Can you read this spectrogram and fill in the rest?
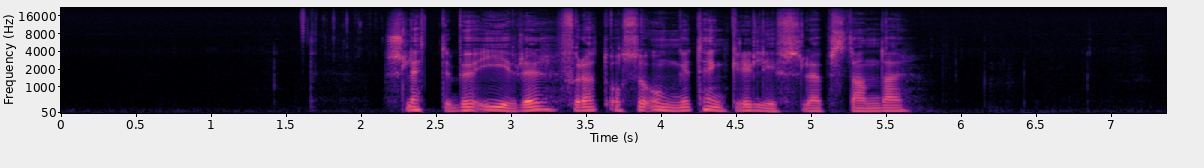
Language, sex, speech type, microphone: Norwegian, male, read, Shure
